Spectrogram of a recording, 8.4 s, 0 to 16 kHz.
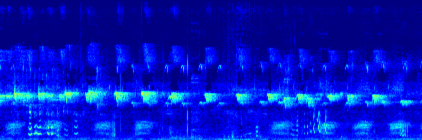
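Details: Green parakeet at day 49, begging while being fed: a shrill, high, pulsing rasp throbs about twice a second, with lower harsh squawk-like bursts mixed in.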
